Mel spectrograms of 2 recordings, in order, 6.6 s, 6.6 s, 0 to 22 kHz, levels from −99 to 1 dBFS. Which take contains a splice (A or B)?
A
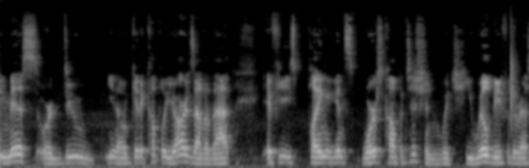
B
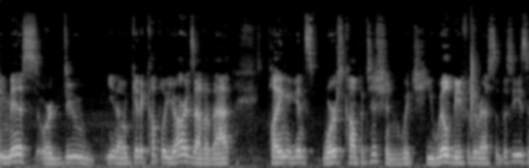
B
